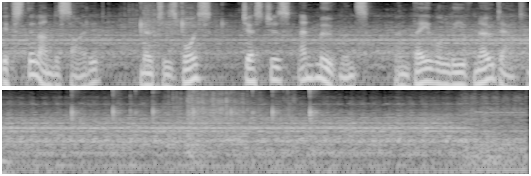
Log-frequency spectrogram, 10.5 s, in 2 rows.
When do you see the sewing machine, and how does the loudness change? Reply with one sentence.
You can hear the sewing machine from 0.0 to 10.4 s, getting louder.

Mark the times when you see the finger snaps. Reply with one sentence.
You can hear the finger snaps from 1.4 to 2.2 s and from 6.0 to 8.5 s.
